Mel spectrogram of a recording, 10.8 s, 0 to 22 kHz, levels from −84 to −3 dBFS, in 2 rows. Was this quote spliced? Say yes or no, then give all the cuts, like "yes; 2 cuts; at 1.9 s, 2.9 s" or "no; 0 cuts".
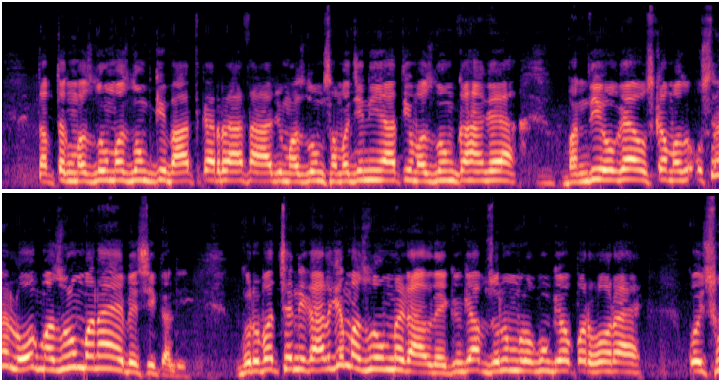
no; 0 cuts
